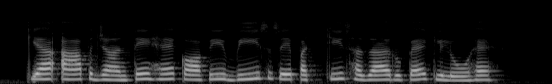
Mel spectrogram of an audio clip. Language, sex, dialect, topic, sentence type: Hindi, female, Marwari Dhudhari, agriculture, statement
